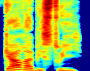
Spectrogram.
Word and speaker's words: carabistouille: Carabistuyi se prononce Carabistoui.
